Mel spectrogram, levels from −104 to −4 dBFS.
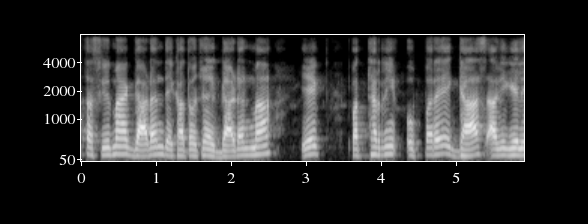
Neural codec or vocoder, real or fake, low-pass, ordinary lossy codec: codec, 24 kHz, 3.1 kbps, DualCodec; fake; 7.2 kHz; Opus, 64 kbps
